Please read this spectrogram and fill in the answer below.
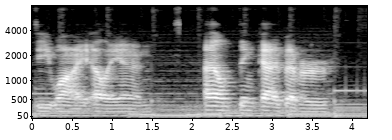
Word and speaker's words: Dylan: oh and Dylan but I spell my name d y la and like Bob Dylan and people also pronounce it a dial and like really really never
